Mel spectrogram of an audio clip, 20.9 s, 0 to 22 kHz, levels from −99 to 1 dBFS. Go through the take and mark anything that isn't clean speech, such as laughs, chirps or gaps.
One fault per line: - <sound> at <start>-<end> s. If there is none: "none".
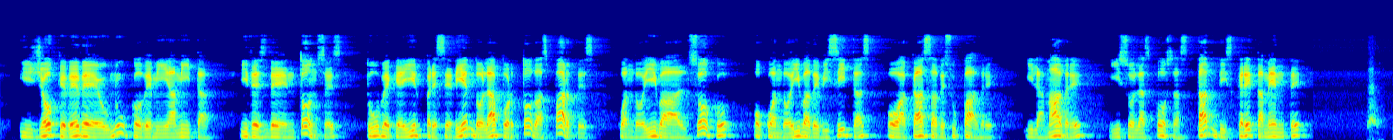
- bark at 20.5-20.8 s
